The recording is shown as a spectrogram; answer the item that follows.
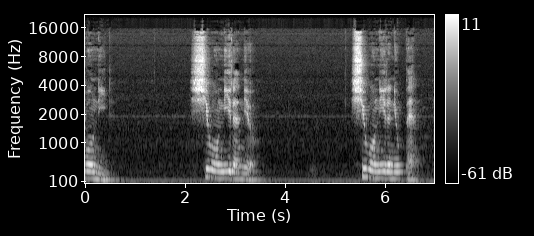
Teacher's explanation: o D do need vai ficar com som de R. Então, vai ficar nera.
